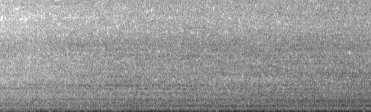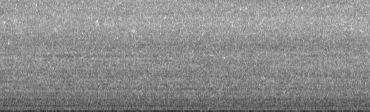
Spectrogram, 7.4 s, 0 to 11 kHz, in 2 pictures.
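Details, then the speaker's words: 1967 Ford Mustang, 289 HiPo V8 with automatic, rebuilt under 5000 miles ago, started after a couple of pedal pumps: a deep, steady burble at idle with an even rhythm and no knocks or ticks. The engine idles healthy. "so key in couple pumps fires right up very very reliable listen to the motor"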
